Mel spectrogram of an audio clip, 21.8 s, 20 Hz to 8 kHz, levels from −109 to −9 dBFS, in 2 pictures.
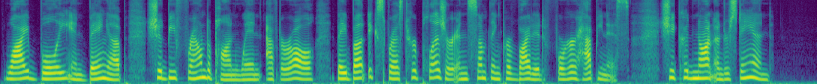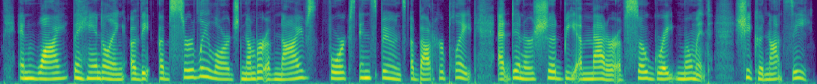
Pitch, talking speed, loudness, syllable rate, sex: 210 Hz, 160 wpm, -19 LUFS, 4.5 syllables/s, female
